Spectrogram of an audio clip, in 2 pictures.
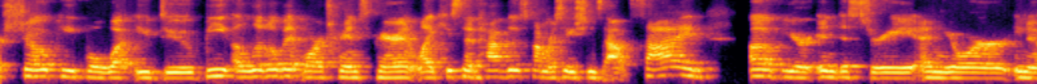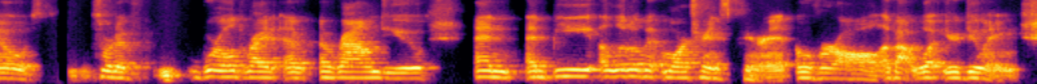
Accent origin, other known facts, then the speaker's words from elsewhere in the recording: Marion, Illinois, United States; I grew up in a small town in Southern Illinois. I grew up in Marion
